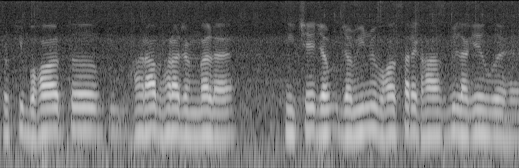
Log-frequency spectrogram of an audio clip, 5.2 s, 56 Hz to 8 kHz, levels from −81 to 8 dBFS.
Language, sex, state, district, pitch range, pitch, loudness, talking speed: Hindi, male, Chhattisgarh, Raipur, 150-165 Hz, 155 Hz, -16 LUFS, 195 wpm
